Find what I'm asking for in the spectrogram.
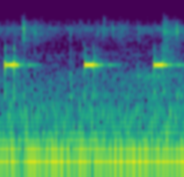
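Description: A telephone number being dialed, three short touch-tone beeps evenly spaced over a faint background hum, quiet and close, with no talk.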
